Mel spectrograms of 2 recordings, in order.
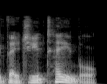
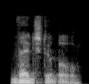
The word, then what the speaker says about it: vegetable: mud number two vegetable this word is highly mispronounced due to the vowel e after the g of the veg do not say veggie table i repeat do not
